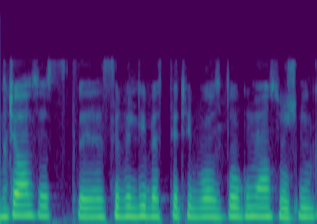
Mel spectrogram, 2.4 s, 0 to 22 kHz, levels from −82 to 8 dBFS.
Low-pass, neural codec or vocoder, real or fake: 7.2 kHz; codec, 16 kHz, 2 kbps, FreqCodec, larger model; fake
